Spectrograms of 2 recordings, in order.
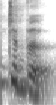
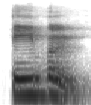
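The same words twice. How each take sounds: First: "table" as a quick tuh-bul; reduced A. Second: "table" as TAY-bul with a full long A, louder; very flat. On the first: Teacher corrects the learner, reduced vowel. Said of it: "We are not pronouncing the A". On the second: Learner demonstrates her old pronunciation, flat and full. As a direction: hit the whole A in "table". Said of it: "very flat". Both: Shown as a demonstration.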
